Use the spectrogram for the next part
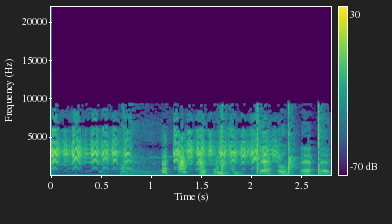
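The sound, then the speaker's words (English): A person imitates a dolphin with high, warbling squeaks and chirps, a steady squeal first and then quick, rising-and-falling squeals broken by a few sharp clicks. “Can I hear some of your dolphin”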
